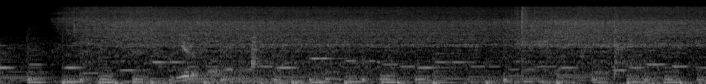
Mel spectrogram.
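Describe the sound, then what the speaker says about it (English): Pork riblets sizzle steadily on a hot grill, a continuous crackling hiss, with a brief spoken word over it. "It should sizzle right away."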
